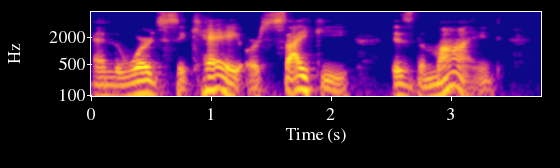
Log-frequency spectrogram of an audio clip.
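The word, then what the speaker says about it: ψυχή: actually in greek uh it is psyche or cicay is how it's pronounced but psyche is literally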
